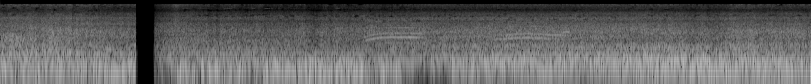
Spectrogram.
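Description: Sea surf washing and breaking through the shallows, with wind buffeting the microphone. The sound drops out completely for a moment about a second and a half in, and faint distant voices call out twice around the middle.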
